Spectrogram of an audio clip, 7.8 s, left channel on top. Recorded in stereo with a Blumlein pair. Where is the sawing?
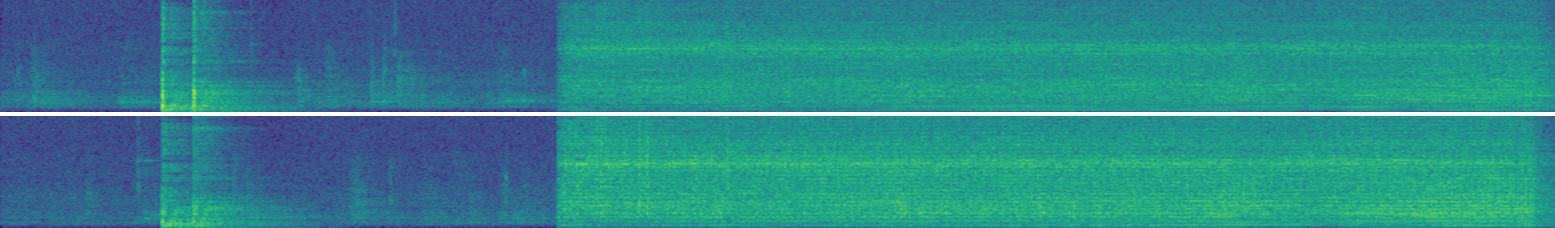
60° right, 0.9 m.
